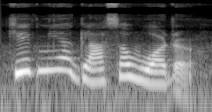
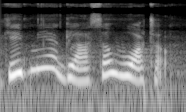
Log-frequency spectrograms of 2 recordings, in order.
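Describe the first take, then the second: First: Attempted American accent, "water" ending in a full r; American rhotic "water". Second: Attempted British accent, higher pitch, r dropped from "water"; British r-less "water". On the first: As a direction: request it American-style, sounding the r in "water". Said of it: "And in American accent". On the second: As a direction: request it British-style, "water" ending in uh. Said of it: "So in British accent". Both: Shown as a demonstration.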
